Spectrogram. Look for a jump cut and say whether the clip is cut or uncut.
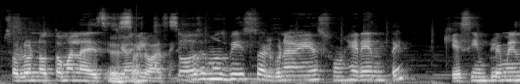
cut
